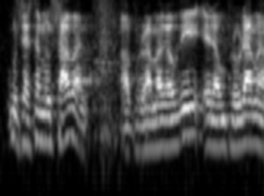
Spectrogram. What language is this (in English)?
Catalan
